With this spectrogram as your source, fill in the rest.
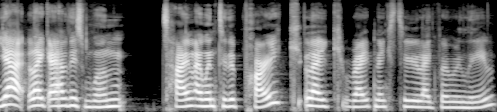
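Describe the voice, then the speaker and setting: A woman with a Norwegian accent, fairly high in pitch, at a very slow pace with ordinary pitch variation, in a very clean recording with a silent background and a dry, close sound with no echo. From Norway. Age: young. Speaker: university student. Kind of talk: casual chat.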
